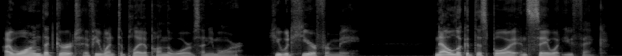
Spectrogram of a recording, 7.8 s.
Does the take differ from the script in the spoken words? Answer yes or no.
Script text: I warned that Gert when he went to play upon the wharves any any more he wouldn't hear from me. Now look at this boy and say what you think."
yes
